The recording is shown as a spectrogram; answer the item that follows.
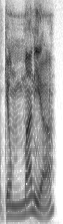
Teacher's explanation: The emphasis is on the second to last syllable.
